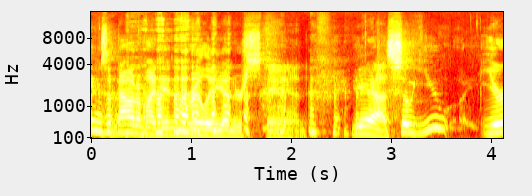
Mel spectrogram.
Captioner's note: laughing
